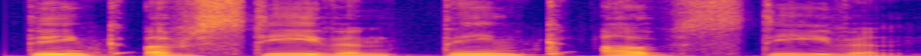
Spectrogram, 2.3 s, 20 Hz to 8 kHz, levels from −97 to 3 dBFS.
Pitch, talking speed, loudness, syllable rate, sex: 150 Hz, 155 wpm, -18 LUFS, 3.8 syllables/s, male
